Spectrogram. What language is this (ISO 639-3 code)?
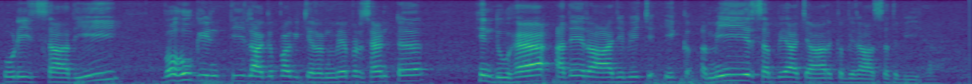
pan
